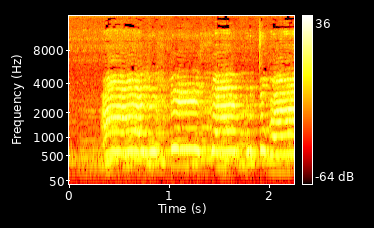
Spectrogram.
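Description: Portuguese folk song: a high singing voice comes in about a third of a second in and holds long, wavering notes over a steady instrumental backing.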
